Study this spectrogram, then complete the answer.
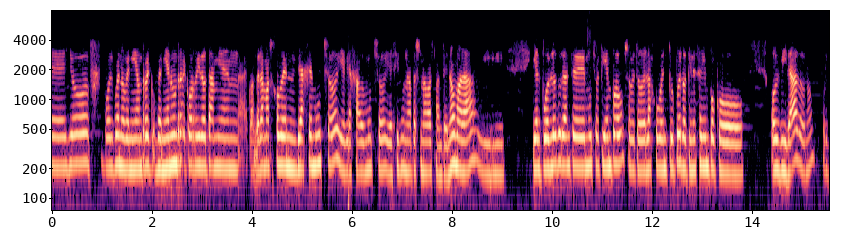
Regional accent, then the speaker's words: Bogarra, Castilla-La Mancha, Spain; Sí, en mi pueblo se llama Bogarra, es de la sierra del Segura.

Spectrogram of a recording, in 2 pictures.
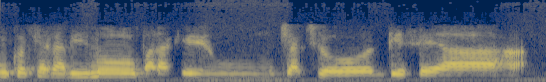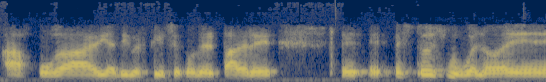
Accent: Spain; Somos un total de 180 pilotos. 35 de ellos somos españoles.

